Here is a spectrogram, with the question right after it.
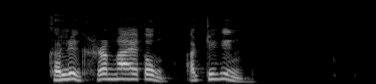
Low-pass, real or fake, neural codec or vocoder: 10.8 kHz; fake; vocoder, 44.1 kHz, 128 mel bands every 512 samples, BigVGAN v2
